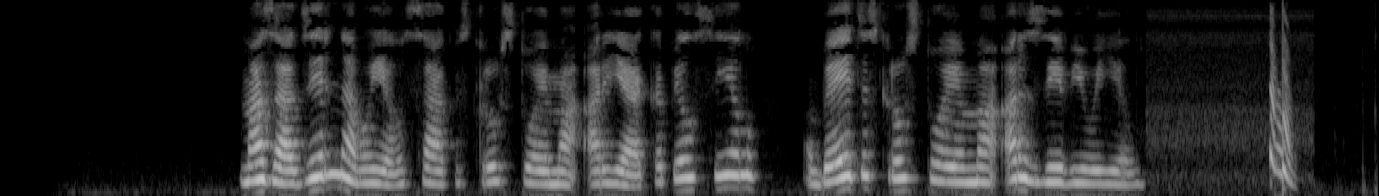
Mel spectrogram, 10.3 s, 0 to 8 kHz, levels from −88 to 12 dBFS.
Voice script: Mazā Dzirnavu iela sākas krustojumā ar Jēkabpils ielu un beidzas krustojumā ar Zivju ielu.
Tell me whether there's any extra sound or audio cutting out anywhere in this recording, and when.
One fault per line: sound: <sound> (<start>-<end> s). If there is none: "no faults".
sound: chirp (9.5-9.8 s)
